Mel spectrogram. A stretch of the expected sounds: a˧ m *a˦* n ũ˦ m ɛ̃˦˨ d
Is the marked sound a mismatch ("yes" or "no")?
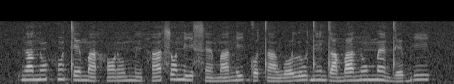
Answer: no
